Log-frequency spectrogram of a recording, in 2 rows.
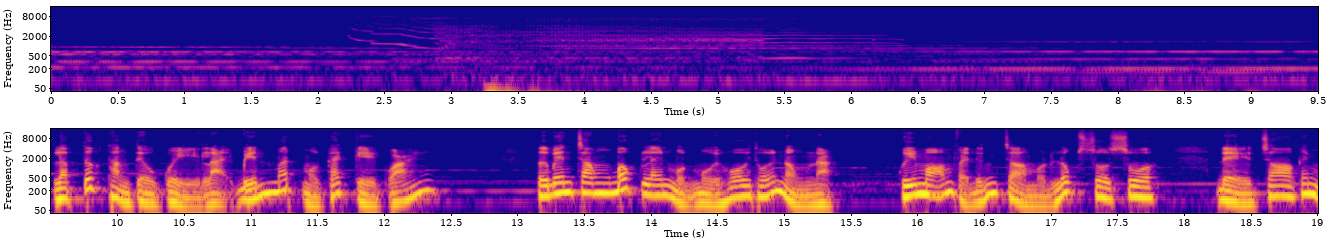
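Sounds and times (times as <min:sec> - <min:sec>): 
door creaking open slowly: 0:02.2 - 0:06.4
speech: 0:09.5 - 0:12.5, 0:13.2 - 0:18.9.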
